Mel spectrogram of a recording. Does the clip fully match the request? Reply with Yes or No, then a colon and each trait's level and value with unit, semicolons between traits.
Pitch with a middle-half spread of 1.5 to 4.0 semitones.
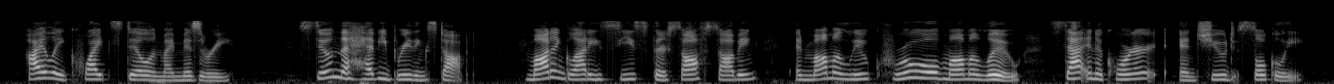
Yes: average, 3.0 semitones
